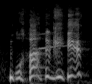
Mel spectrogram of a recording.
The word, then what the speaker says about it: Sahuagin: pronounce this? The Sahuagin. Sahuagin?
